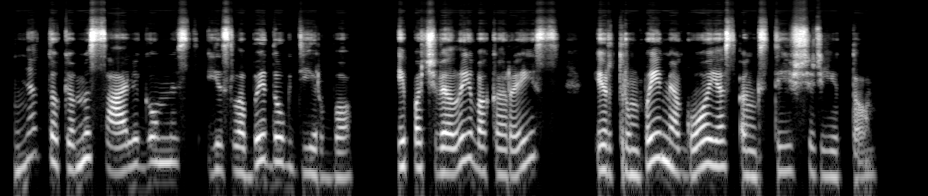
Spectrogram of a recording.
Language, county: Lithuanian, Klaipėda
